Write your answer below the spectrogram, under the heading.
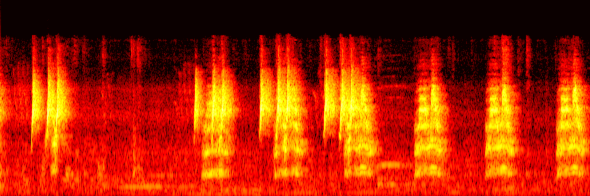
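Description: Common quail giving harsh, raspy bursts in pairs and threes, then single calls about once a second; no other sounds stand out.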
